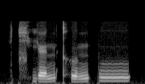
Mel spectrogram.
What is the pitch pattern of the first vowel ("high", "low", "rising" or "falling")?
rising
